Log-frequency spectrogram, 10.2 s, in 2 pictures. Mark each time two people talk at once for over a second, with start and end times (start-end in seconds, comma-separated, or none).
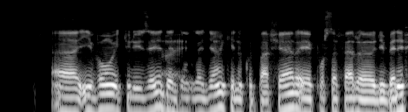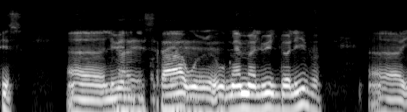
6.5-7.9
